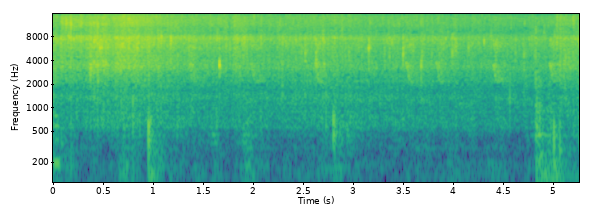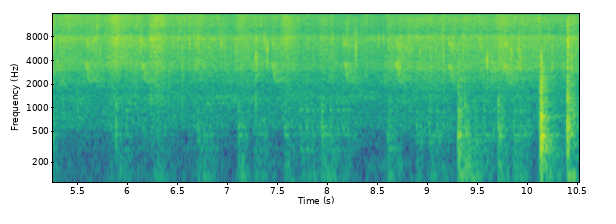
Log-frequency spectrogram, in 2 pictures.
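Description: Chicken frying in hot coconut oil in a pan over medium flame, a dense, continuous crackling sizzle with scattered pops and spatters, close and fairly loud throughout.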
